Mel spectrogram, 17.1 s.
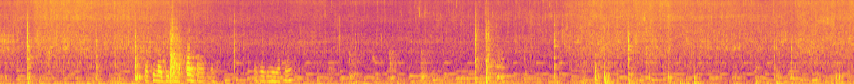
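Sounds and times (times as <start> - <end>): paste sizzling in oil: 0.0 - 17.0
spatula knocking pan: 0.5 - 4.0, 9.5 - 10.2, 11.0 - 17.0.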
